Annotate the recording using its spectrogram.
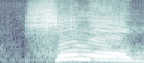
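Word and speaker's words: ཞི་གནས: Shine is almost spelled the same. The second syllable is low tone. Okay? That's the only difference.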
